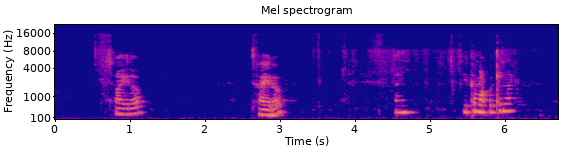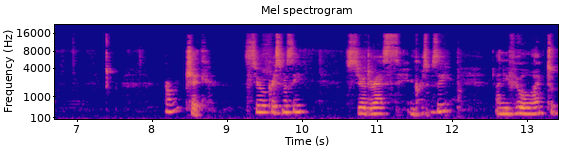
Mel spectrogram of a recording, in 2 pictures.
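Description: A young woman talks animatedly and close by, in short bursts.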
